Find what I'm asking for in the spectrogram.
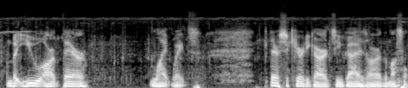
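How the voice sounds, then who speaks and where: A man speaks with a very deep, low pitch at a moderate pace, leaving long, frequent pauses. His intonation is monotone and flat, his loudness very even, and noticeable background noise runs underneath. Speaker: game master running the tabletop role-playing game. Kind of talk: tabletop RPG session, casual banter and narration.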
